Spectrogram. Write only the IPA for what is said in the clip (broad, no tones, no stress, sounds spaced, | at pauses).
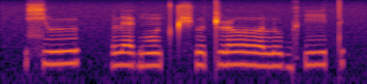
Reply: ɕ ɯ | l ɛ ɡ õː t t͡ʃʰ ɯ t ɭ ɤː l u ɡ ʔ i t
